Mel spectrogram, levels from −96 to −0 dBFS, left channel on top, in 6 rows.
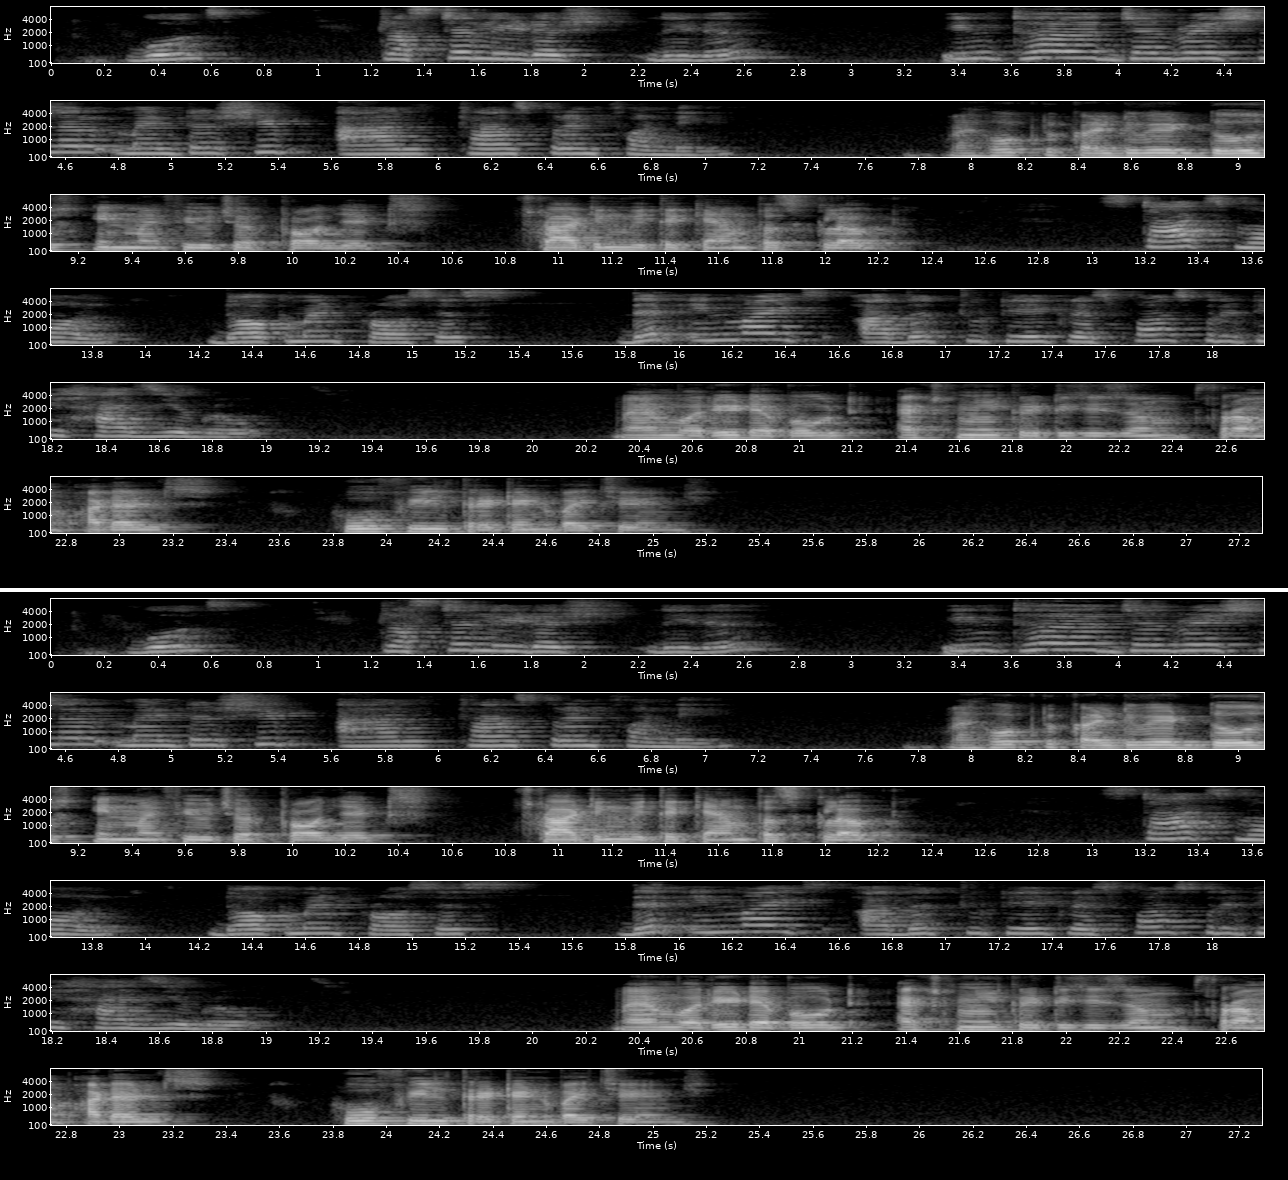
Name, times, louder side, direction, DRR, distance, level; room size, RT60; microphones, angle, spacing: voice 1, 0.3-0.7 1.2-2.7 3.3-7.1 13.0-13.9 14.2-15.3 15.8-19.0, left 3 dB, 25° left, 5 dB, 1.2 m, -41 dB
voice 2, 7.9-10.5 10.9-12.2 20.3-23.3 23.8-25.1, right 2 dB, 30° right, 7 dB, 1.6 m, -31 dB
25.0 x 8.9 x 2.6 m, 0.35 s
head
